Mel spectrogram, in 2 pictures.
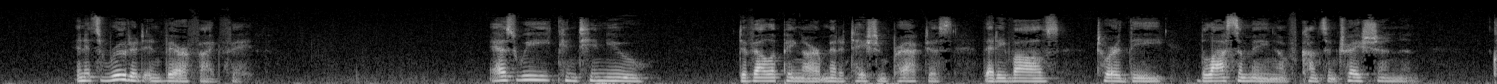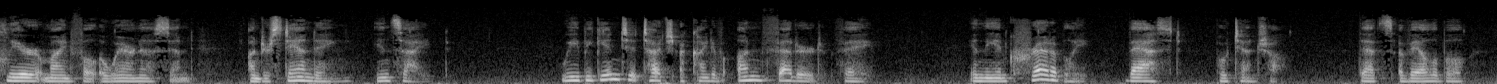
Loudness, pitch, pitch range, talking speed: -20 LUFS, 150 Hz, 140-165 Hz, 85 wpm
